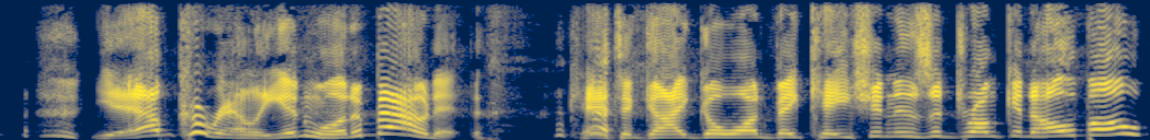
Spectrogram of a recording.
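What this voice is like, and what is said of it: Put-on New York accent. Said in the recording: “Corellia, space New York.”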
